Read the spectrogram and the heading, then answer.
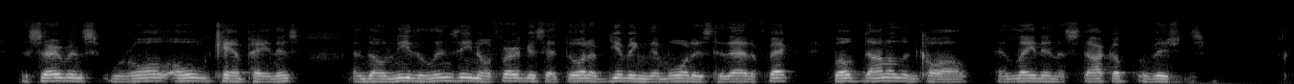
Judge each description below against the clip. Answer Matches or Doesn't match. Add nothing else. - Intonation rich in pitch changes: Doesn't match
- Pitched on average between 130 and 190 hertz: Matches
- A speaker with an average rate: Matches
